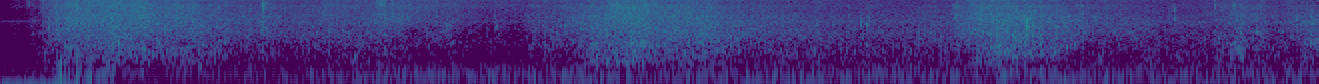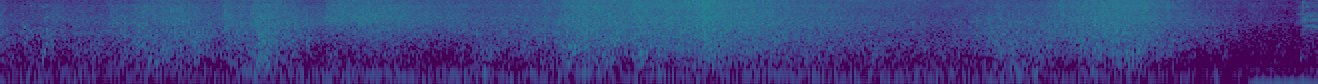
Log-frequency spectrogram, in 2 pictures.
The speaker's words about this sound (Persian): خب یک صدای دیگه که در جوابهای شما خیلی بهش اشاره شده بود صدای موج دریا بود.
